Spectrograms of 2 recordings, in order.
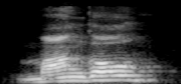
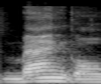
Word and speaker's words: Mango: You had Applehead, Mongo. Actually, it's Mango, but people mispronounce it. Call him Mongo because he was called Mango because he likes to eat mango.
